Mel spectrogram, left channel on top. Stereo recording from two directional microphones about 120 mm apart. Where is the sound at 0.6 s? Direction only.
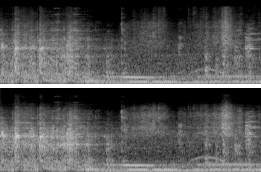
35° left (ahead or behind).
